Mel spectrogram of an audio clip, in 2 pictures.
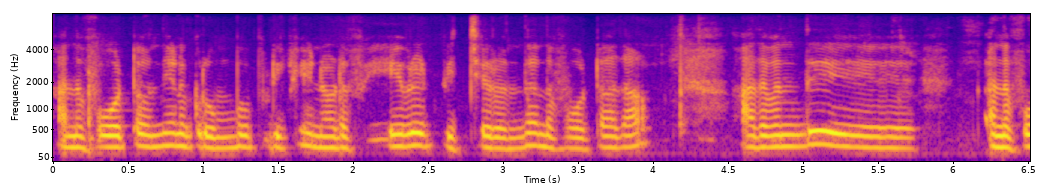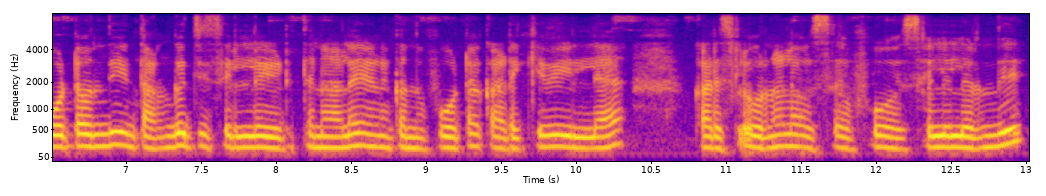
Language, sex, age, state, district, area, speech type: Tamil, female, 18-30, Tamil Nadu, Thoothukudi, urban, spontaneous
